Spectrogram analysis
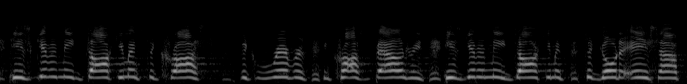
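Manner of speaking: high, ringing preacher's build to the congregation; full-force preaching. Acted. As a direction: preach it out, lifting them up. Pastor rallying the congregation.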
